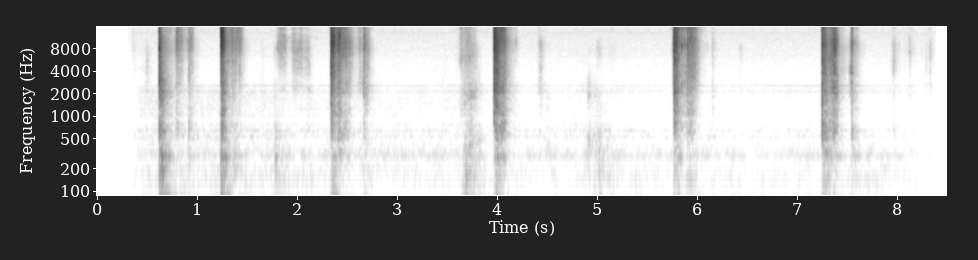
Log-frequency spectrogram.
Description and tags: Cracker Foley 5 Far
Graham cracker foley recorded with a pair of mics in XY stereo arrangement (close), and small diaphragm condenser mic (far) running parallel. Processed in REAPER with ambient noise reduction, compression, and EQ. Each file mixed according to the title ("far" or "close" dominant).
cookie, cookies, cracker, crackers, crumble, crumbles, crumbling, design, dry-bread, dust, dusting, effects, foley, food, foods, footstep, gamesound, gingerbread, graham, pop, sfx, sound, sound-design, sounddesign, step, steps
